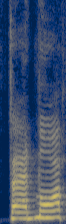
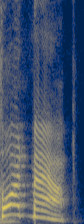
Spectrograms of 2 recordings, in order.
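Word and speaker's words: FODMAP: were called um there's one fad mop f is that right F diet fod map yeah fod map fod fod map diet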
